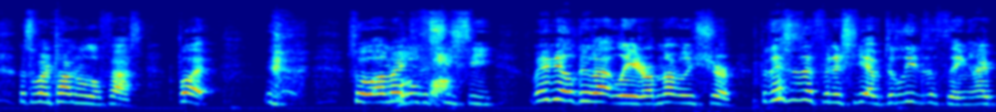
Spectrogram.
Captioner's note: 'a little fast laughs'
